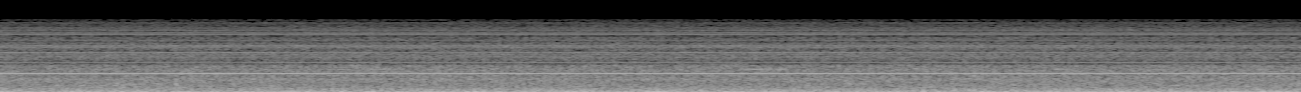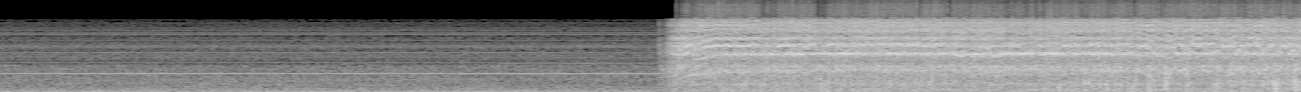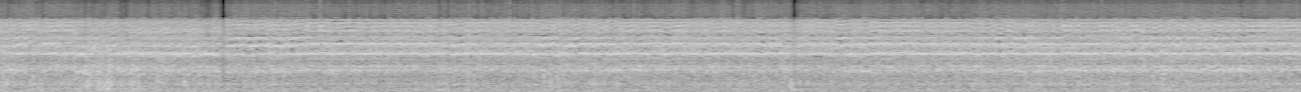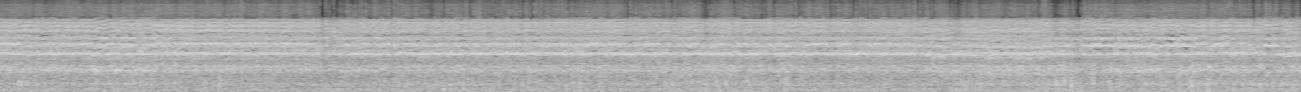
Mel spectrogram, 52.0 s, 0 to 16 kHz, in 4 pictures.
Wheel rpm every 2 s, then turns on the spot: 0, 0, 0, 0, 0, 0, 0, 0, 0, 10, 190, 230, 220, 230, 220, 230, 230, 230, 220, 230, 230, 230, 230, 230, 220, 220.
none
